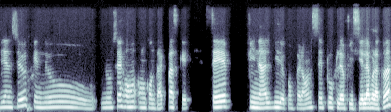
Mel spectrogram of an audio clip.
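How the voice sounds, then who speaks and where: A man with a Spanish accent speaks very slowly in a fairly high pitch with fairly even intonation. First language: Spanish (speaking French). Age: 20s. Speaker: language student. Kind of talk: student interview. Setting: video call. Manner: halting.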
